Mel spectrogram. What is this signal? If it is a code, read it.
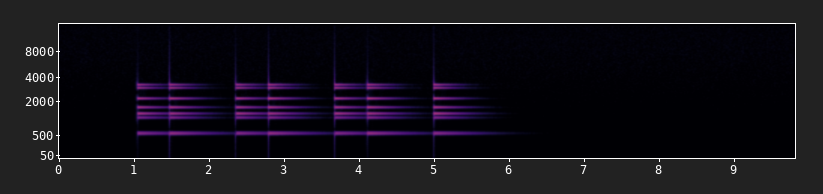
Ship's bell, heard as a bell. 7. Seven half-hours of the watch have passed.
